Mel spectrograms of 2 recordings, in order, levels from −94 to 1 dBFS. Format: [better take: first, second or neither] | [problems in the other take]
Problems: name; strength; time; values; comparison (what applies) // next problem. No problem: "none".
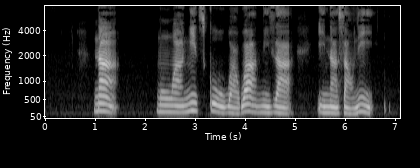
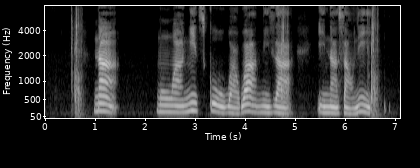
first | background sound (Slam); 13 dB below the speech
